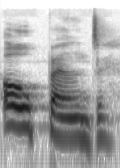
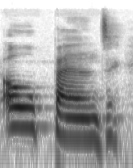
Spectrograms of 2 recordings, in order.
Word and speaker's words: opened: The door opened. The door opened. Aqui no caso, né? A letra E é muda. Não falo opened, tá bom? É opened.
